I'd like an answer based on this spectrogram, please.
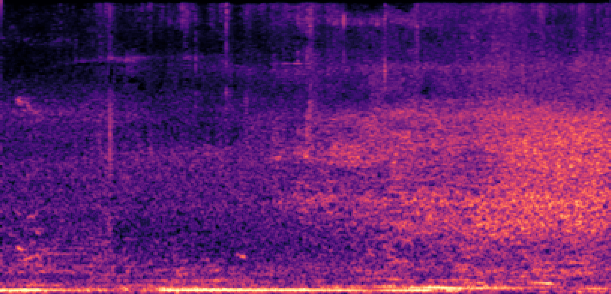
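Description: City street ambience: road traffic with a deep, steady rumble and a rushing noise that grows louder about halfway through, with voices of passers-by mixed in.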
